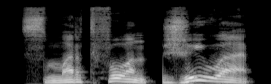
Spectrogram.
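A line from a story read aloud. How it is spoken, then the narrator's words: Snort then growl. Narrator (Russian): хмыкнул я, прорычал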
